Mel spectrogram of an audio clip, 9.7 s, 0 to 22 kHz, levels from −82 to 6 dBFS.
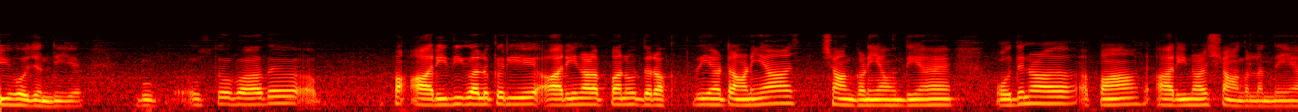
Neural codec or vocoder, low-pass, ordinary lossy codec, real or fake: autoencoder, 48 kHz, 128 numbers a frame, DAC-VAE, trained on Japanese speech; 7.2 kHz; none; fake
